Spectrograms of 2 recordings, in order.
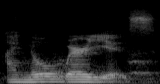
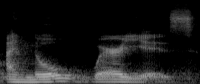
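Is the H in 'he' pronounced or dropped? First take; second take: dropped; dropped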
